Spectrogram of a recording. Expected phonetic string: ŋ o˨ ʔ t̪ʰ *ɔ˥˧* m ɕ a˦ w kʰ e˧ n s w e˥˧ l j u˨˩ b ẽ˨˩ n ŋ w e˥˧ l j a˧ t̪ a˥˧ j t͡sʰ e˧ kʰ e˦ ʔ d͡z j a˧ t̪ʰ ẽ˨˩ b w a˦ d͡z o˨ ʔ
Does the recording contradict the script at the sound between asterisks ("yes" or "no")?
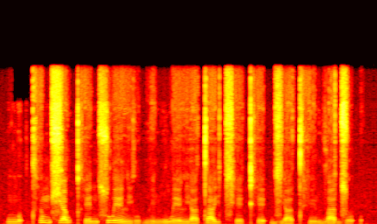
yes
